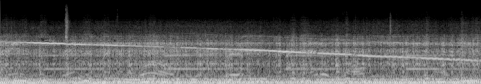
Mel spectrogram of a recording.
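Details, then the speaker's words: Foxbody Mustang GT with melted wiring, running with headlights on: loud tone sliding steadily down in pitch over a rough engine rumble, electrical whine through the radio; engine also stumbles with headlights or AC on. Cause suspected, not confirmed. "Now, let's turn off the radio because it's the radio actually gets a lot of feedback."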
